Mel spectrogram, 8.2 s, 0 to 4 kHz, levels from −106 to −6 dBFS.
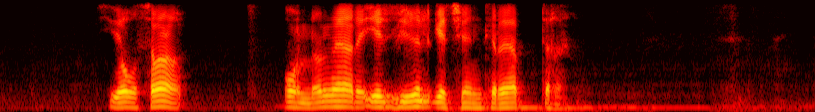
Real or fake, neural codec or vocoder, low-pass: fake; codec, 16 kHz, 1 kbps, FunCodec, trained on LibriTTS, 50 frames a second; 3.6 kHz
